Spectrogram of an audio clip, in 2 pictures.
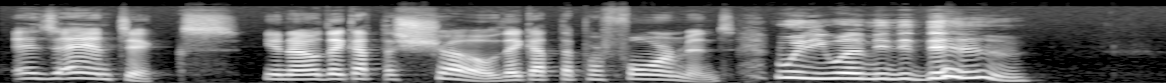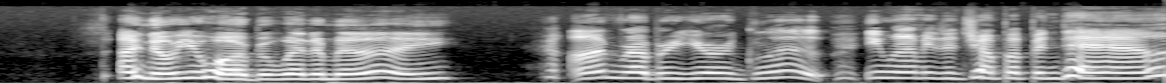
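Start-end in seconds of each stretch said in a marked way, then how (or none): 3.9-11.6 higher, louder schoolyard taunting voice; mocking childish taunt. Ranting host mocks opponents with a childish schoolyard taunt. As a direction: sneer it like a playground brat.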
